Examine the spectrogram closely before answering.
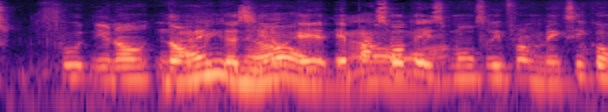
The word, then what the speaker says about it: epazote: Epazote. Epazote.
